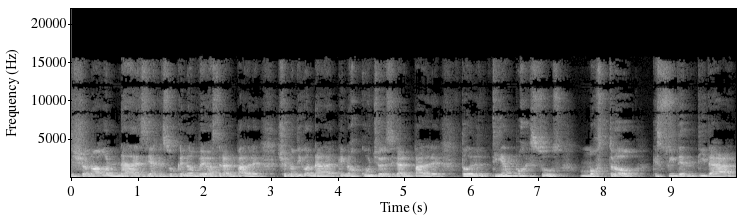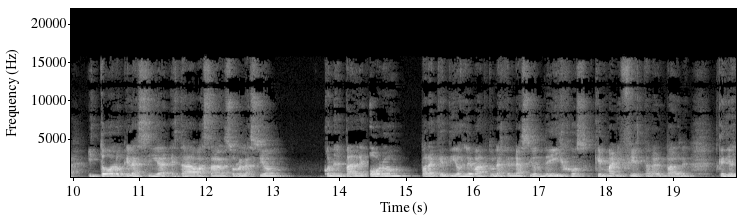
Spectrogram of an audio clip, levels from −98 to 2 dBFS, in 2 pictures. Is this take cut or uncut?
cut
